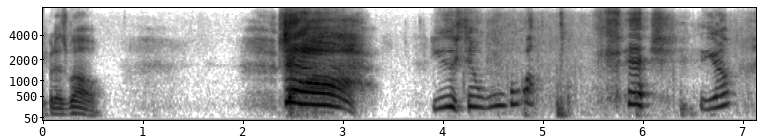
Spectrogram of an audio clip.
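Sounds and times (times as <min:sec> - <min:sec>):
speech: 0:00.0 - 0:00.6, 0:02.4 - 0:03.2, 0:03.9 - 0:07.0
person imitating an exaggerated very loud sneeze: 0:02.4 - 0:03.2.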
